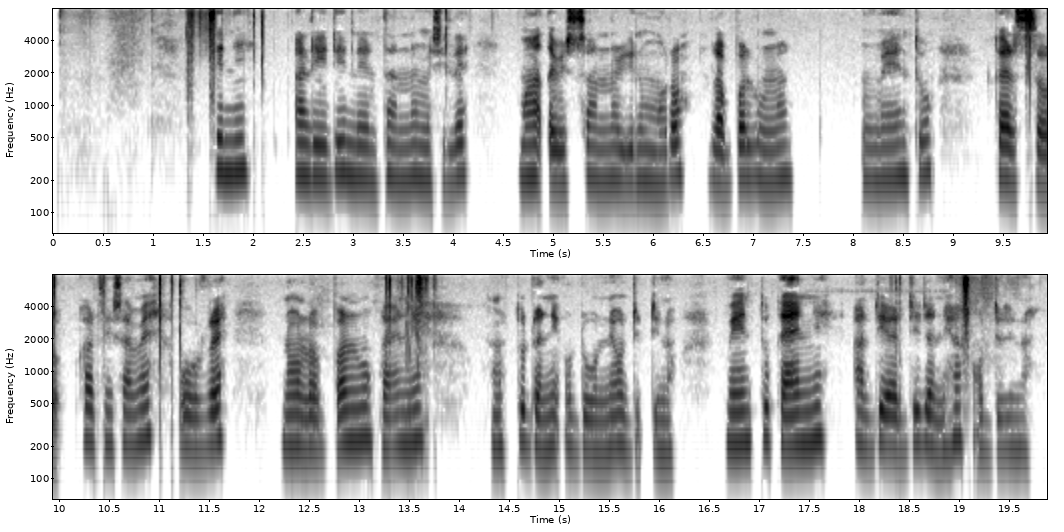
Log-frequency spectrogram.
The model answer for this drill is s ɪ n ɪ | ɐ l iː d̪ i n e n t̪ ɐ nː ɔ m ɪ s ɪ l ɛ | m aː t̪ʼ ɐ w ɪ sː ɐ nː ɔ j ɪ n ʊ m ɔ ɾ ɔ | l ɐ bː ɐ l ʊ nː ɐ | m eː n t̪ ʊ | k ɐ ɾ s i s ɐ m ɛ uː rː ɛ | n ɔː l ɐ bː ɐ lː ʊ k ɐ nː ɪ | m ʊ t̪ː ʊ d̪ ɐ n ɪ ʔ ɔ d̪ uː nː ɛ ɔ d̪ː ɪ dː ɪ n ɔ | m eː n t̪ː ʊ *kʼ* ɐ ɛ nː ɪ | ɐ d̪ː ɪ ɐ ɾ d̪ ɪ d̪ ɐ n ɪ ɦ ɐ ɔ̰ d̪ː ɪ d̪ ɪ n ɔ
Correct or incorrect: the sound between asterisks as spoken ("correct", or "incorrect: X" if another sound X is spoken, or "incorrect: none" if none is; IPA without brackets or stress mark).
incorrect: k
